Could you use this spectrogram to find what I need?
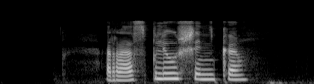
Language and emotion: Russian, positive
